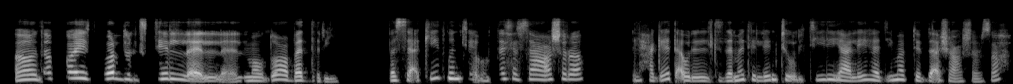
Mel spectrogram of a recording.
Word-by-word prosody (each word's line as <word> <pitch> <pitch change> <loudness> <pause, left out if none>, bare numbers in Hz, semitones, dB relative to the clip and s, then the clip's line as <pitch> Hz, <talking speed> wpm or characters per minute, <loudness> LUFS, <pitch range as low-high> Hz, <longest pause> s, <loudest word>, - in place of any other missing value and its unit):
آه، 220 +4 +4
طَب 260 +4 -3
كويس 290 -1 +6 0.2
برضه 250 -3 +5
still 255 +5 0 0.2
ال 165 - +5
الموضوع 170 +7 -1
بدري، 165 -8 -2 0.5
بس 185 0 +2
أكيد 285 +3 -3
وأنتِ 270 0 +3
بتصحى 255 +9 -7
الساعة 225 -1 0
10:00 235 0 +3 0.5
الحاجات 185 +5 -4
أو - - +1
الالتزامات 165 +5 -3
اللي 185 -1 -3
أنتِ 220 +1 -2
قُلتِ - - -6
لي 215 -1 -2
عليها 185 +4 0
دي 190 +4 -9
ما 220 +1 +1
بتبدأش 180 -6 -3
10، 135 -1 -6
صح؟ 185 +9 -7
210 Hz, 160 wpm, -24 LUFS, 170-235 Hz, 0.5 s, كويس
